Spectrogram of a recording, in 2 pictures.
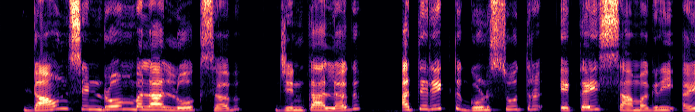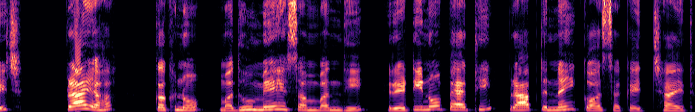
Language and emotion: Maithili, neutral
